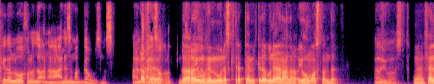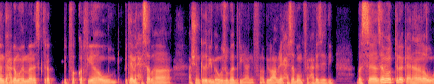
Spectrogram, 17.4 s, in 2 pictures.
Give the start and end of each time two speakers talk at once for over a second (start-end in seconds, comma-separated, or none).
2.8-4.3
